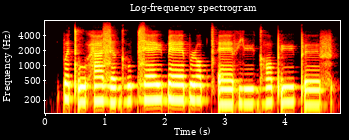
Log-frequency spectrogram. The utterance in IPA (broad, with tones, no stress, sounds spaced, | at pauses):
p ə˦ tʼ u˨ h a˦ z ə˨˦ ɡʱ u˦ p z ɛː˦ y̯ ɓ ɛː˦ p ɹ ɔ˦ p t͡sʼ ɛː˨ f j yː˨ ɡʱ ɔ˦ pʼ yː˦ pʼ ø˦ f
